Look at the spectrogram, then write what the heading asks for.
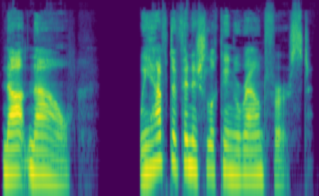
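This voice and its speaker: An actress playing a shrewd, take-charge amateur detective with a brisk, wry way of reasoning aloud in an audio drama. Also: female voice, mid-range voice, lively intonation, fairly bright tone, no echo. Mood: wry, assured. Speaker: lead actor in an audio drama.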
